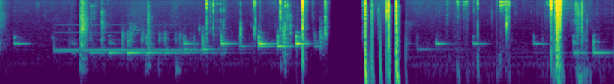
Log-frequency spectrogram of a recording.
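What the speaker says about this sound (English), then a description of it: "I'm gonna double dial." A telephone keypad dials a number again with short DTMF tones in quick runs, broken by sharp clicks and thumps of handling close by.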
